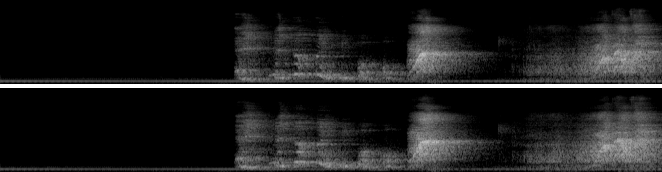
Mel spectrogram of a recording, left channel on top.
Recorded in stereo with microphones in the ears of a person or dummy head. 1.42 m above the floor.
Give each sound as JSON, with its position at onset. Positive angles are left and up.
{"t": 2.3, "sound": "a giggle", "side_deg": 50, "distance_m": 1.5}
{"t": 4.1, "sound": "a zipper", "side_deg": 30, "distance_m": 1.2}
